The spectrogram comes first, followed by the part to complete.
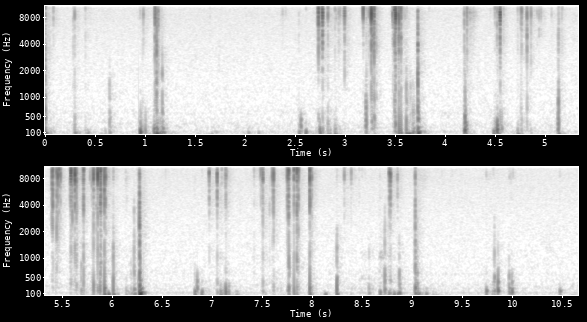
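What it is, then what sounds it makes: Plastic-wrapped soap bar. A solid pink "Rose" soap bar wrapped in thin plastic film is held in the hands while fingertips and nails scratch and tap its surface. Short, dry bursts of crinkling and crackling come in quick irregular clusters, each dying away almost instantly. A faint low hum sits steadily underneath.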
